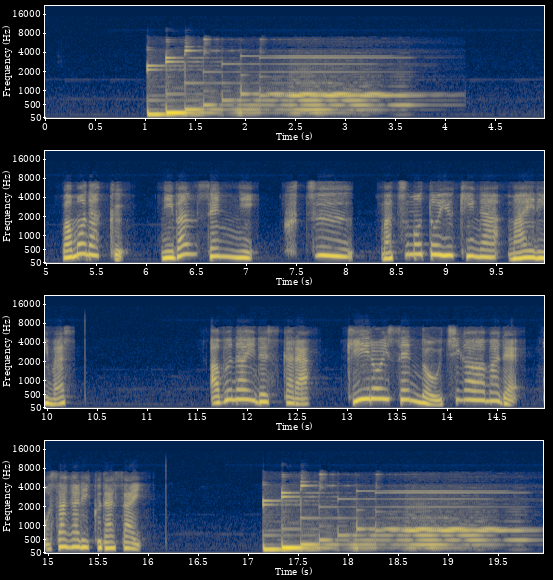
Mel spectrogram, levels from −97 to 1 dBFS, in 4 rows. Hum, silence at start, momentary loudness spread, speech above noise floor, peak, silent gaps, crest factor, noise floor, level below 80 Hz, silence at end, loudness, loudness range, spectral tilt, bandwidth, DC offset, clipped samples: none; 1 s; 15 LU; 54 dB; 0 dBFS; none; 18 dB; -70 dBFS; -80 dBFS; 0.1 s; -18 LUFS; 5 LU; -6.5 dB/octave; 7.2 kHz; 0.1%; under 0.1%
